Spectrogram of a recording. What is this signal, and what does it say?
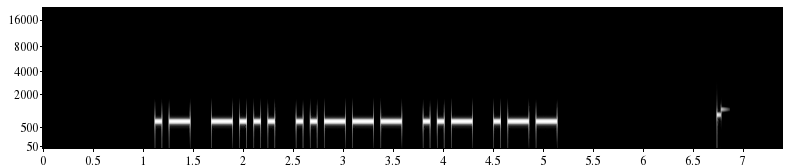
Morse code, heard as a keyed tone, about 17 wpm, 700 Hz. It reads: AB2UW
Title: USA Call Signs 17wpm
